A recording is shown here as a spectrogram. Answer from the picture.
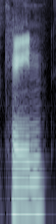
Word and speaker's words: Kane: You didn't say his name right. Kane. No, you gotta say it like John Wick. Kane. Every time it was like Kane? John. Kane. It's like a question. Yeah.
